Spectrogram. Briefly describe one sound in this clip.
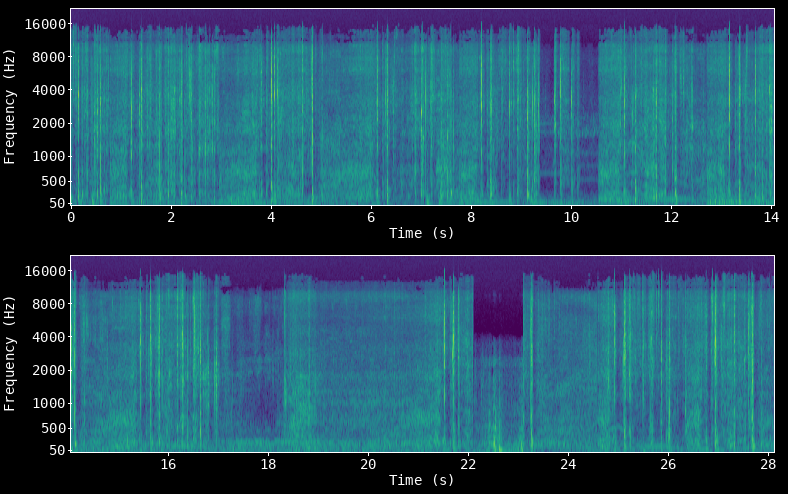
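A skateboard clacks and slaps against concrete and a ledge.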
